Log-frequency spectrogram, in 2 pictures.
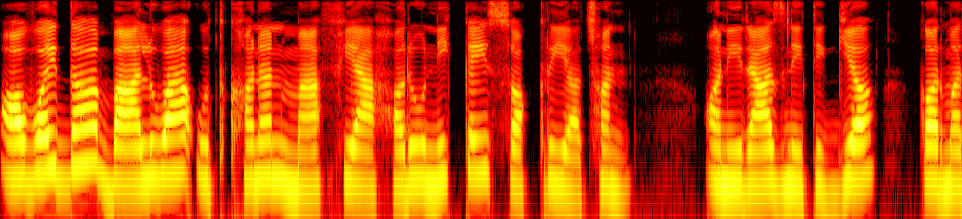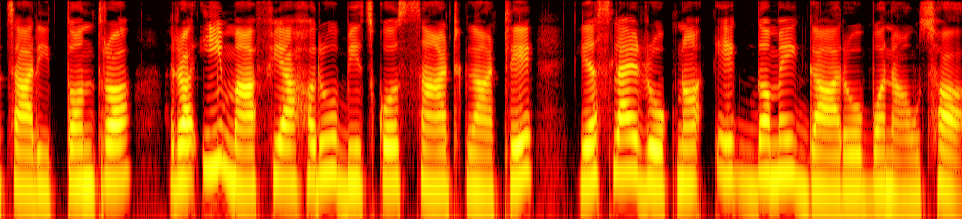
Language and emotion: Nepali, neutral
